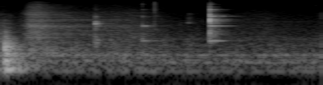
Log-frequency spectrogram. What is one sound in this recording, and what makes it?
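Dishes clink softly on a table.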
